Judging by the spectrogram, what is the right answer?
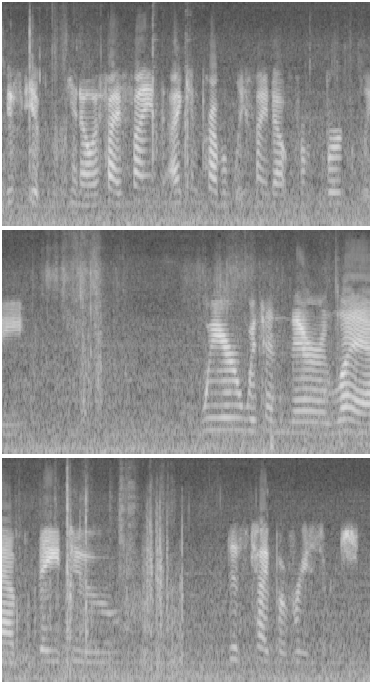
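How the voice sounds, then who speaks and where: An American government records officer explaining things informally and haltingly over a phone speaker, in a helpful way. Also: mid-range voice, little pitch movement. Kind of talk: casual explanatory phone conversation. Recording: noisy speakerphone call picked up outdoors.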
